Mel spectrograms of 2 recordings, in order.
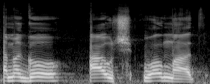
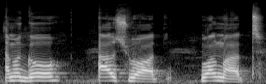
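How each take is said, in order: First: 'I am going to' is squeezed into 'I'ma'. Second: The same.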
